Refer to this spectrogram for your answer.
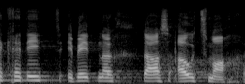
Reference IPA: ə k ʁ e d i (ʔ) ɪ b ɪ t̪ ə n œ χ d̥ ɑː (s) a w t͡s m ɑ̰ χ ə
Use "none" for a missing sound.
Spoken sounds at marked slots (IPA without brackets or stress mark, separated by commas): t, s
